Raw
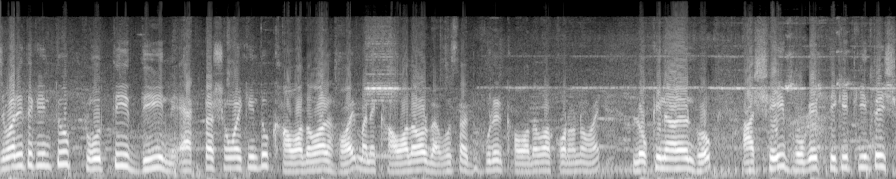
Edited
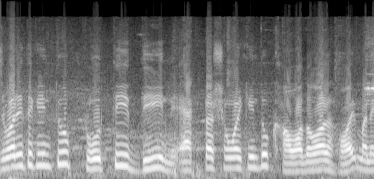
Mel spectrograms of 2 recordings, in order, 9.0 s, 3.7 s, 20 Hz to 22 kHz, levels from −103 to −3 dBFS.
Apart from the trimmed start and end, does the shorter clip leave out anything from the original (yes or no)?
no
